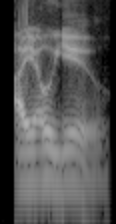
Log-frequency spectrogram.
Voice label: "IOU", American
